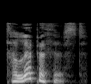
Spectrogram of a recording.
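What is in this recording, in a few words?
"telepathist", British English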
